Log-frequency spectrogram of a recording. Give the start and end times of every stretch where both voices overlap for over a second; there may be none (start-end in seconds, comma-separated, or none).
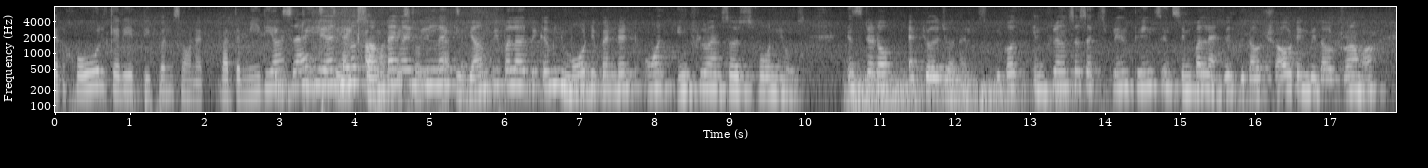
2.9-5.5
